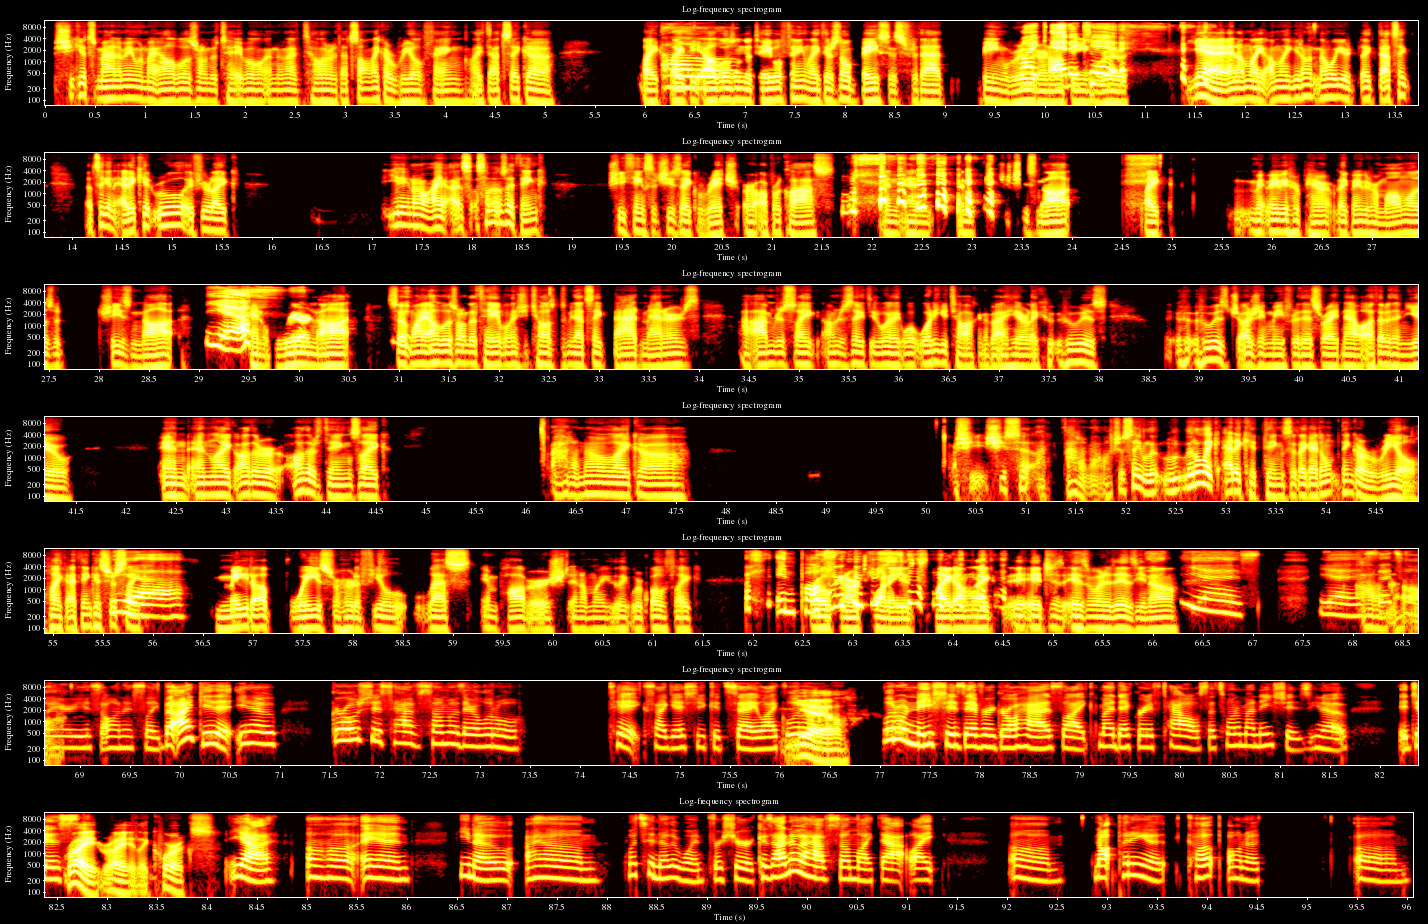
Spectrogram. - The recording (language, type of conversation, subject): English, unstructured, How do you handle disagreements in a relationship?
- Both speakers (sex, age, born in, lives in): female, 20-24, United States, United States; male, 30-34, United States, United States
- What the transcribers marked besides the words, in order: laugh; other background noise; laugh; tapping; laughing while speaking: "Yeah Yeah"; laugh; laugh; laughing while speaking: "Impoverished"; laugh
